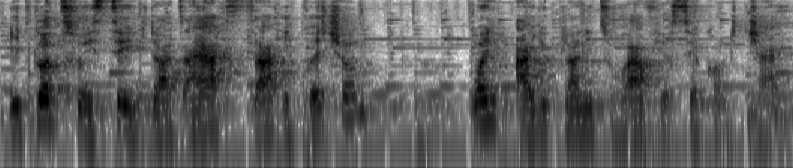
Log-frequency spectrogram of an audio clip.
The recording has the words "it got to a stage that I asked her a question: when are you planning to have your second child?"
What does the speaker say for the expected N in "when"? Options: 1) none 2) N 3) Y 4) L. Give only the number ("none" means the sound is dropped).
2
